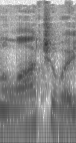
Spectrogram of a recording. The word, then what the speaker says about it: Alachua: And in 1949, they built a house on Alachua Street between 16th and 17th Street. And I must tell you, the real pronunciation of A-L-A-C-H-U-A is Alachua.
